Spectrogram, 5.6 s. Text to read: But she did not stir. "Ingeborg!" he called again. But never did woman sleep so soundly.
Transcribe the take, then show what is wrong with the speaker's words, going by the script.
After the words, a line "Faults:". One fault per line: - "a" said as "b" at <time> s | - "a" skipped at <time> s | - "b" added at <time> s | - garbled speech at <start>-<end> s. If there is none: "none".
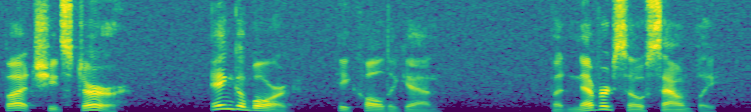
But she stir. "Ingeborg!" he called again. But never so soundly.
Faults:
- "did not" skipped at 0.5 s
- "did woman sleep" skipped at 4.6 s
